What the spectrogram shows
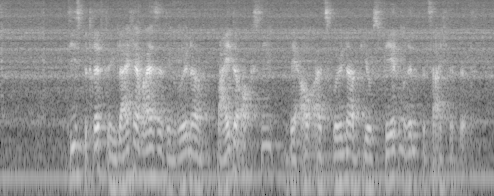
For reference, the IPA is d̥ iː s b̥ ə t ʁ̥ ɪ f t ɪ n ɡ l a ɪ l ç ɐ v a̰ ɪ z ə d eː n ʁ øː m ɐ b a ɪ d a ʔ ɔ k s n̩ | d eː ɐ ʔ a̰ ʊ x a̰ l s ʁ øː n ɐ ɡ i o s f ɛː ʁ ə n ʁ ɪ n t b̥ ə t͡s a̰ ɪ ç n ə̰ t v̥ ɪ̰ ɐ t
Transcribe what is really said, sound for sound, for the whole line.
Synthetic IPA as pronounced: d̥ iː s b̥ ə t ʁ̥ ɪ f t ɪ n ɡ l a ɪ ç ɐ v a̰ ɪ z ə d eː n ʁ øː n ɐ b a ɪ d ə ʔ ɔ k s n̩ | d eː ɐ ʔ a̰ ʊ x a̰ l s ʁ øː n ɐ b i o s f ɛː ʁ ə n ʁ ɪ n t b̥ ə t͡s a̰ ɪ ç n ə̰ t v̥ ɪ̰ ɐ t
